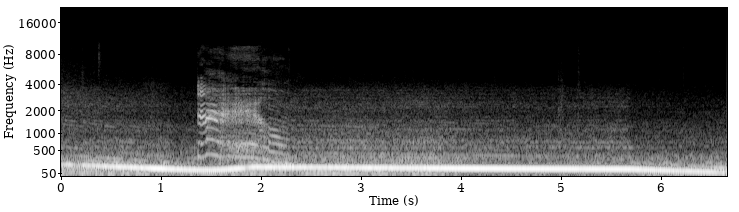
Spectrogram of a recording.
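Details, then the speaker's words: Fully built Mazdaspeed 6, PTE 6062 Gen2 dual ball bearing turbo, port injection with 2200cc injectors, base map, third-gear wide-open-throttle pull: deep steady drone with a wastegate screamer rush, holding 16.28 psi boost; engine pulls cleanly. "Very slow, but that wastegate screamer is violent. We held 16.28 pounds of boost, which is basically what the spring pressure is on the gate."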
